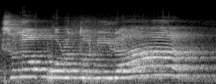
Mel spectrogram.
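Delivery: high, slow, stretched-out exhortation; impassioned preaching. Acted. Preacher urging women to speak of Christ, impassioned preaching. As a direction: proclaim it, drawing out each phrase.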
